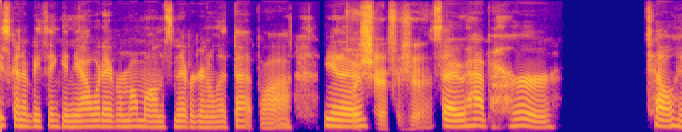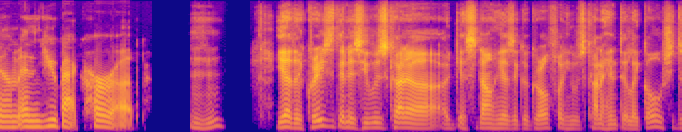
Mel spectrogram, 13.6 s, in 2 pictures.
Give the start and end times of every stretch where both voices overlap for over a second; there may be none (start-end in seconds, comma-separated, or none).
none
